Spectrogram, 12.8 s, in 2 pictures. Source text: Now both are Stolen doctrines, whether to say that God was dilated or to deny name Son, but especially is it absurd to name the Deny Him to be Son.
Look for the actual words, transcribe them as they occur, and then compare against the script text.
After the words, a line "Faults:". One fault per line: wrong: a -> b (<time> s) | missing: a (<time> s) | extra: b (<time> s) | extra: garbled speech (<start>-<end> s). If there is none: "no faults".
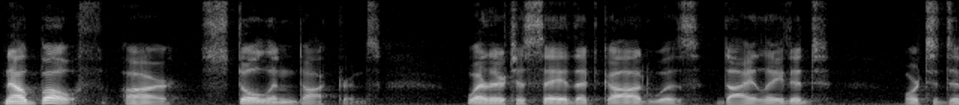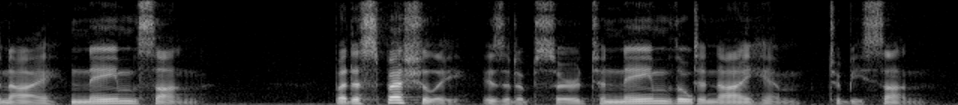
Now both are Stolen doctrines, whether to say that God was dilated or to deny name Son, but especially is it absurd to name the Deny Him to be Son.
Faults:
no faults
